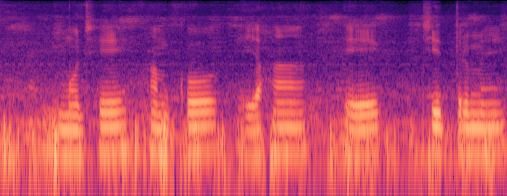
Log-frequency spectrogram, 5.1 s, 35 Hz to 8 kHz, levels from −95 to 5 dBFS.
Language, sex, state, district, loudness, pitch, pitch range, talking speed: Hindi, male, Madhya Pradesh, Katni, -17 LUFS, 115 Hz, 110-120 Hz, 70 wpm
